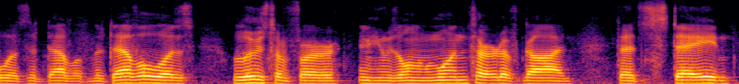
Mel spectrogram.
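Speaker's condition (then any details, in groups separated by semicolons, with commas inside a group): Traumatic brain injury; now talking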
